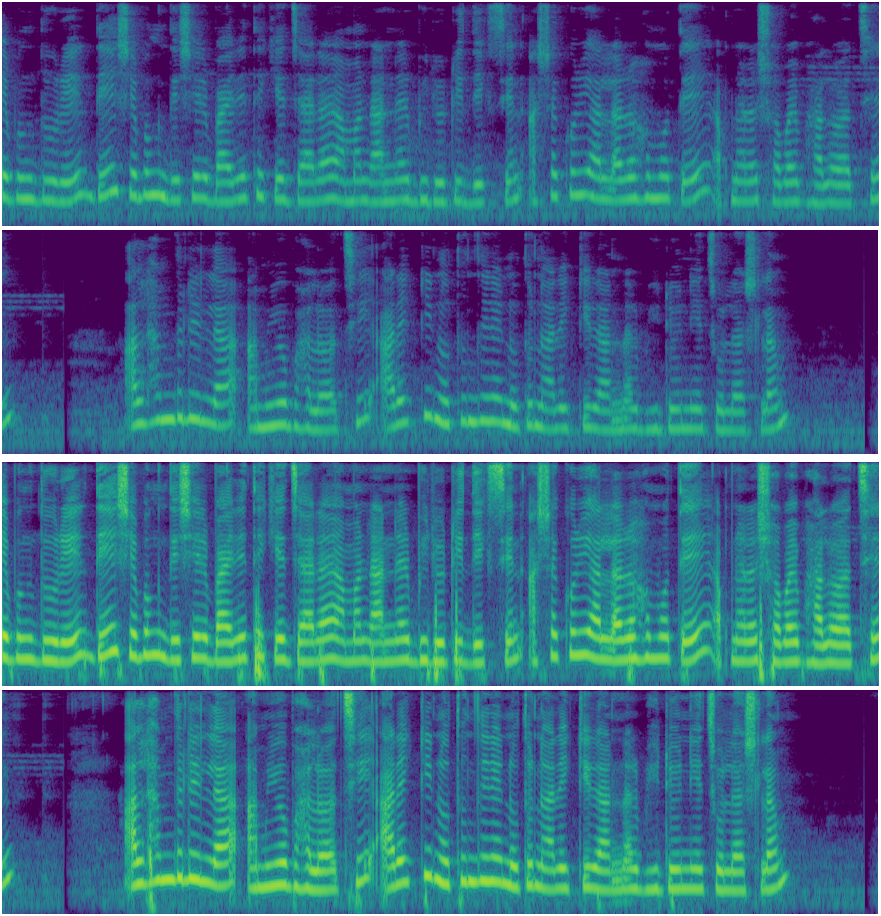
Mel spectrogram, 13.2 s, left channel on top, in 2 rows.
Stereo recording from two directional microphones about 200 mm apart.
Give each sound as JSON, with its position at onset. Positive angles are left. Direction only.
{"t": 0.0, "sound": "a woman's voice", "side_deg": -40}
